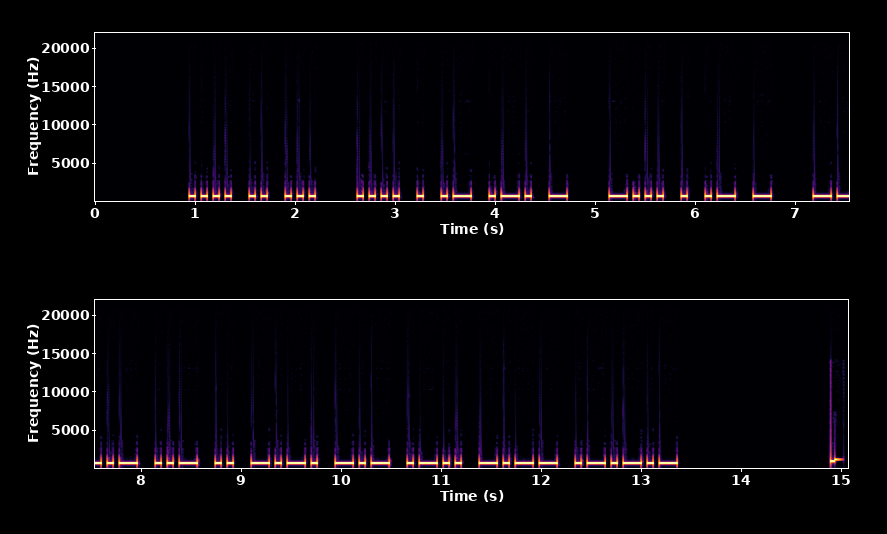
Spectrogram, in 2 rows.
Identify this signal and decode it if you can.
Morse code, heard as a keyed tone, about 20 wpm, 700 Hz. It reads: HIS HEART BEAT QUICKLY.
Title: Sentences from Top 1300 Words 20wpm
